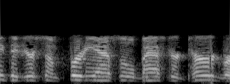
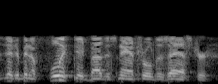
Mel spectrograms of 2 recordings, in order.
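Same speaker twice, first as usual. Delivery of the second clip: ordinary talk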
